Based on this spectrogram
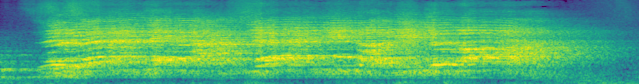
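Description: Fourth-grade schoolchildren shouting together in a gymnasium. A single massed shout bursts in abruptly, holds loud and sustained for about four seconds, then fades away at the end.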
